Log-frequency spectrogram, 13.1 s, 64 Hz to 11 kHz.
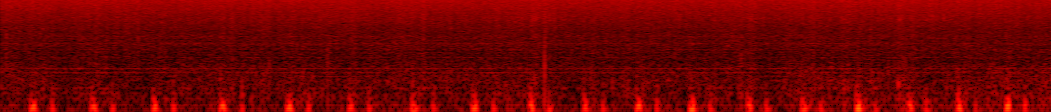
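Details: Own heartbeat recorded close up for ASMR: soft, regular low thumps, roughly 75 to 80 a minute, under a steady hum; a heartbeat heard close up.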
